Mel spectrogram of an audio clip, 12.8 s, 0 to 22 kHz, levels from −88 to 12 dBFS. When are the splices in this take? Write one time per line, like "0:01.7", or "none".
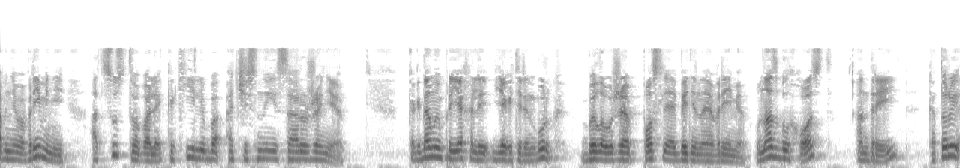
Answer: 0:05.3
0:10.0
